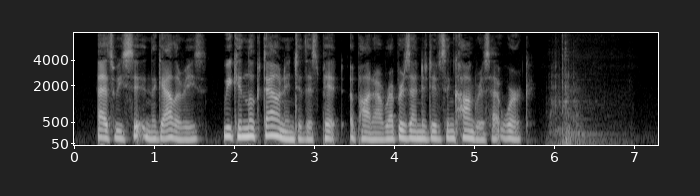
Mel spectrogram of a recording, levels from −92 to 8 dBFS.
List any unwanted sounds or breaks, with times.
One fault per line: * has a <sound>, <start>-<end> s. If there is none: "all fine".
* has a thud, 5.9-7.0 s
